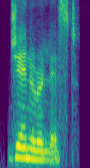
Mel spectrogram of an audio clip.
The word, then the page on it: generalist: Indian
